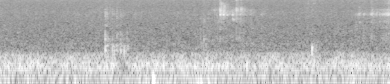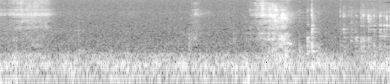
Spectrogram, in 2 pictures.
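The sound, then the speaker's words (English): Quiet sips of ice water: a few soft slurping bursts spaced a second or two apart over a low, steady rumble, with no talking. “a sip of ice water.”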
